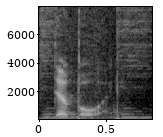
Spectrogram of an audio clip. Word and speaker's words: de Broglie: number one he was destined to have his name mispronounced for probably his whole life but definitely after his life louis de boy and two he was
